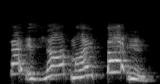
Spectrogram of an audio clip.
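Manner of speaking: high, loud wail; a hammed-up lament for his lost button. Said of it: "wailed Toad".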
